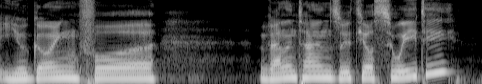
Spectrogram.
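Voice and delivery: slow, badly done, put-on South African accent. Retelling what an Uber driver asked on the way over, in a failed accent impression. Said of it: "I've already failed in an accent".

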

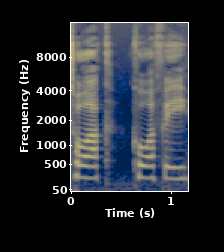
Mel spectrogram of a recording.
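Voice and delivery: put-on thick Long Island accent. Asked for Long Island words, showing a thick Long Island accent. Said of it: "is New York or Long Island?".

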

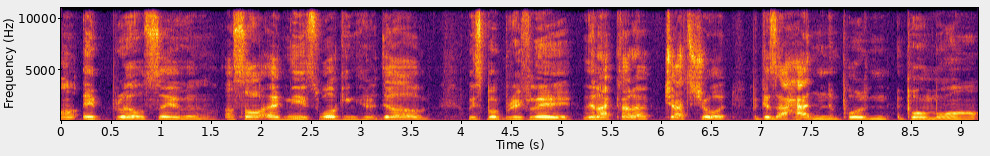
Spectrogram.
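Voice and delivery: loud put-on French accent drifting toward Jamaican. Asked to read a neighbor's statement aloud, the speaker reads it in a French accent. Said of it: "You're so much better at the French accent".

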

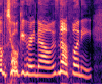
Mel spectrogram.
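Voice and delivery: on the verge of tears. Sister retells how her brother insisted he was choking, imitating him about to cry. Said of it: "He's like about to cry".

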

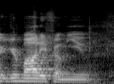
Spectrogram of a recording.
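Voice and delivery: ordinary delivery

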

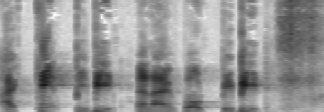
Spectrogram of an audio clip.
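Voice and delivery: wooden, robotic, both halves said exactly alike. Retelling a TV interview line: imitating Mister T's robotic delivery. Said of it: "so robotic that it's natural".

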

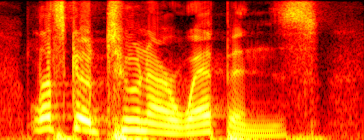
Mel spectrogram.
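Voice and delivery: plain

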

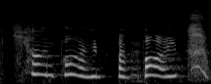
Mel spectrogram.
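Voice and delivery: weeping, tearful, very high and slow. Retelling own answer to people asking if all was well: retelling own tearful reply. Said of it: "with the tears streaming".

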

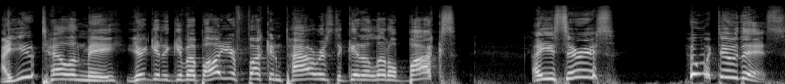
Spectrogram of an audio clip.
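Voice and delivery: very high, loud, yelled-out rant. Retelling what a man yelled out during a Superman screening, retelling his yell. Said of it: "And he yells out".

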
